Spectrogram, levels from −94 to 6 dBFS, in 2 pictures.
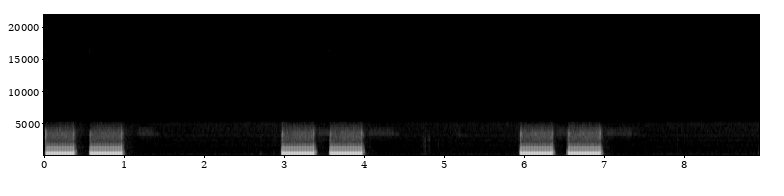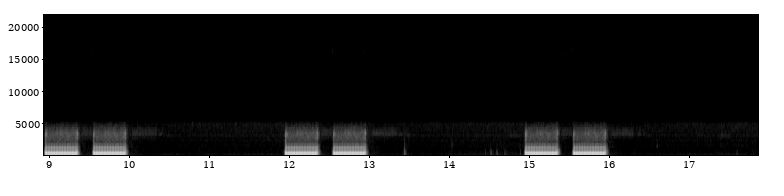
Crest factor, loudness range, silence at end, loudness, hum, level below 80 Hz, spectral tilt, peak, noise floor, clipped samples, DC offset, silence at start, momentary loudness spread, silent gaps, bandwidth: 12 dB; 0 LU; 1.9 s; -20 LUFS; none; -64 dBFS; -9.5 dB/octave; -10 dBFS; -84 dBFS; under 0.1%; under 0.1%; 0 s; 8 LU; none; 3.9 kHz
